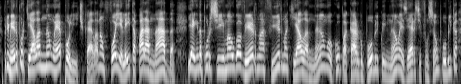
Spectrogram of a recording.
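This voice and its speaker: Casting: male Brazilian political video host, fairly high voice, deliberate and emphatic scripted delivery. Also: animated.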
